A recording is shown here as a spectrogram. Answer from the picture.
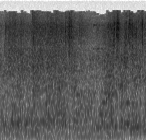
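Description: Indistinct chatter of a large crowd of onlookers in a boxing gym, many voices overlapping steadily.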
